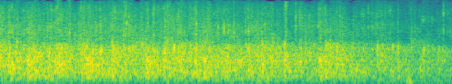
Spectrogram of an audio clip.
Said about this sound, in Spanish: Aplaudele fuerte al Señor. Amén.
